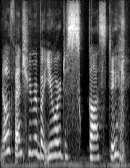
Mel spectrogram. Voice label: disgusting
